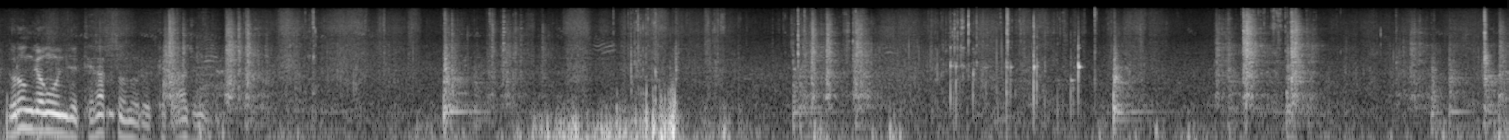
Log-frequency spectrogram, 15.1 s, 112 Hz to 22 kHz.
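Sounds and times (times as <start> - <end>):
wooden logs clunking: 1.0 - 15.0
logs hitting metal fire pit: 1.6 - 3.3, 4.3 - 5.6, 7.9 - 15.0.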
